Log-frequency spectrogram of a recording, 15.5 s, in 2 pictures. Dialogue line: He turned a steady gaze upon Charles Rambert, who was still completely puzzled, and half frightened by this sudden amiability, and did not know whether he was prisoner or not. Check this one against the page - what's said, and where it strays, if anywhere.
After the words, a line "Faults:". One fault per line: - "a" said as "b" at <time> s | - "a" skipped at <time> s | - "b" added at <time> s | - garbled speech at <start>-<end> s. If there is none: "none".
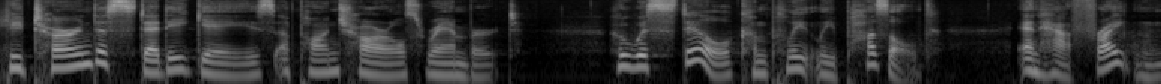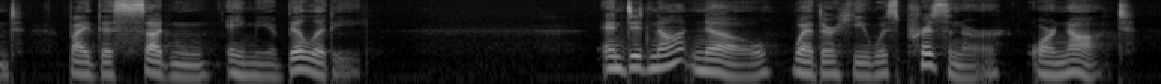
He turned a steady gaze upon Charles Rambert, who was still completely puzzled, and half frightened by this sudden amiability, and did not know whether he was prisoner or not.
Faults:
none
